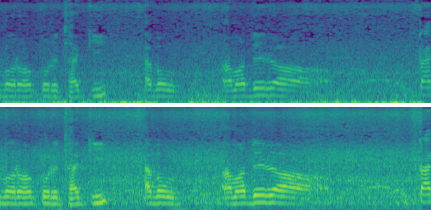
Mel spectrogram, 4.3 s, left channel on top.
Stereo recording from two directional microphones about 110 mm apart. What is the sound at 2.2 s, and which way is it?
Speech, 20° left (ahead or behind).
